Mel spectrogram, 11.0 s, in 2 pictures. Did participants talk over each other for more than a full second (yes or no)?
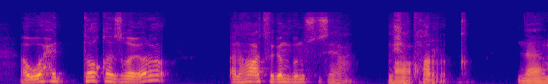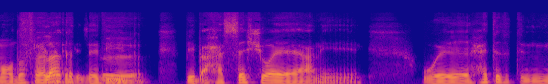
yes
